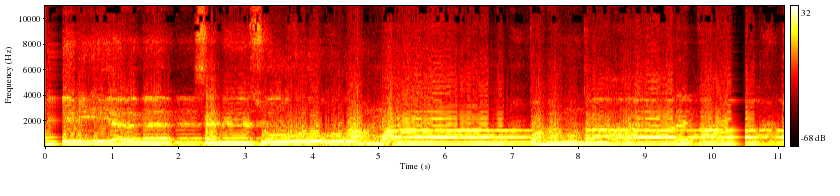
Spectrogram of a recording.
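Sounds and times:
person chanting into microphone: 0.0 - 11.0.

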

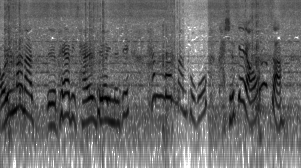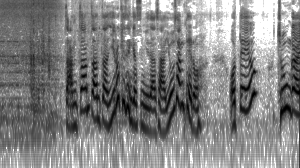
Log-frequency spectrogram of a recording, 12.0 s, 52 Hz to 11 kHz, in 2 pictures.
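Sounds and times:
person speaking: 0.0 - 5.8
drum mixer churning soil: 0.0 - 8.7.

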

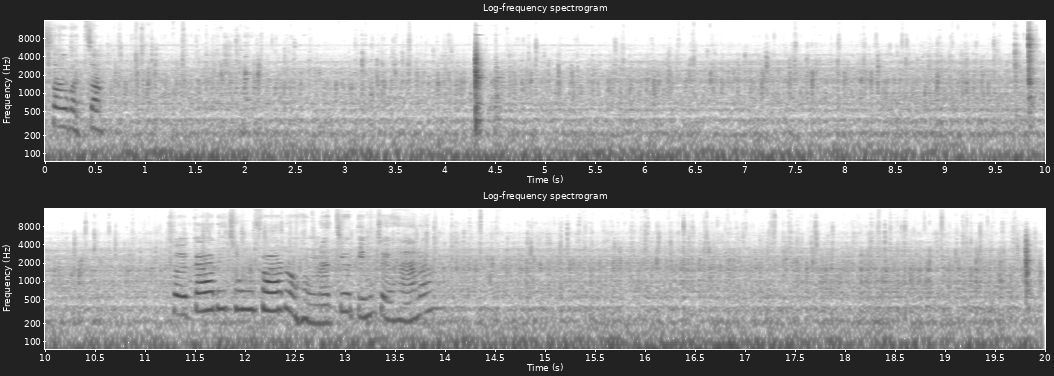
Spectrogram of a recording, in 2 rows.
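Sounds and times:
broth simmering and bubbling: 0.0 - 20.0.

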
